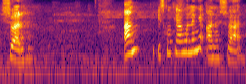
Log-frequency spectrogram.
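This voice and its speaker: A woman teaching a lesson, asking questions and answering them herself in a slow, deliberate way. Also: sits high, sing-song, fairly bright tone, slight background noise. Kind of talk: Hindi grammar lesson.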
